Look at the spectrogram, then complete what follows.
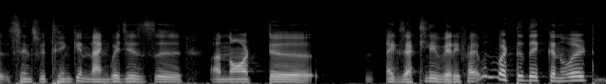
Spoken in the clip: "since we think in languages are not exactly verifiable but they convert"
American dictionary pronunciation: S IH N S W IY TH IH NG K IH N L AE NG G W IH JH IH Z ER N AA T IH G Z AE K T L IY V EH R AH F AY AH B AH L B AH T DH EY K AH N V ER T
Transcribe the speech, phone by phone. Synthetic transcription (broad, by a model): S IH N S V IY T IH NG K IH N L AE NG G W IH JH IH Z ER N AA T IH G Z AE K T L IY V EH R AH F AY AH B AH L B AH T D EY K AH N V ER T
